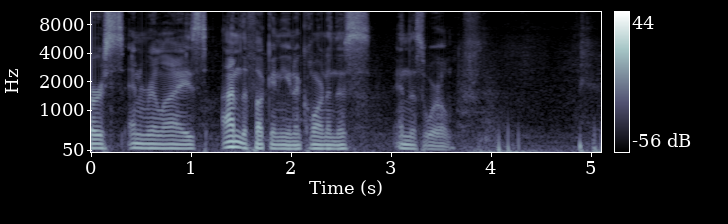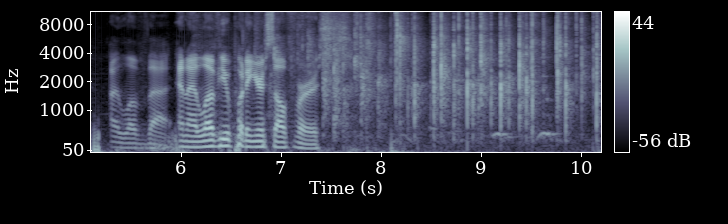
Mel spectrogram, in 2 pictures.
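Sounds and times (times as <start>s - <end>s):
speech: 0.0s - 3.9s, 5.4s - 7.8s
audience hand claps: 6.6s - 10.2s.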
